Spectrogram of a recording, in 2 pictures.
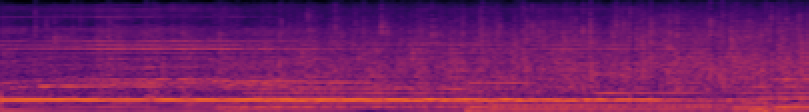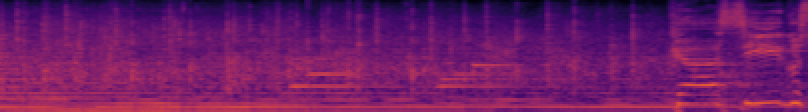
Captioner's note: applause, cheering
